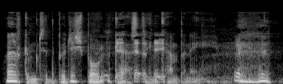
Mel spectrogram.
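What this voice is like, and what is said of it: Generic BBC British accent. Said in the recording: “Could do a generic BBC British accent.”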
